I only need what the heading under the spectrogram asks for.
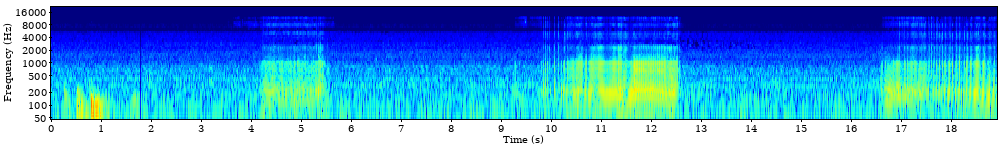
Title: Loudly Snoring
